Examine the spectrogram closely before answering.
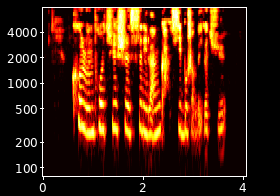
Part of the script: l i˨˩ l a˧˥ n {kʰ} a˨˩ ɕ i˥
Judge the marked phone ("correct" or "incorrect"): correct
